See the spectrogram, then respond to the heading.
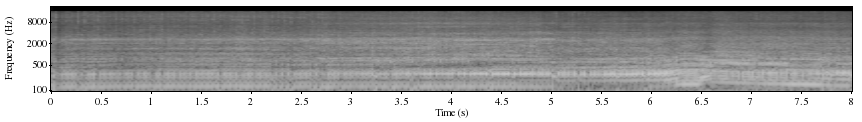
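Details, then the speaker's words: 1985 Honda XL600R single, sat a couple years, 80 lb compression, just started after oil down the cylinder: steady, slightly uneven idle, still smoking but clearing; owner hopes stuck piston rings will free up. "not too bad still smoking though let this run for a bit hopefully those pesy rings can get uh free"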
